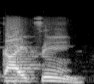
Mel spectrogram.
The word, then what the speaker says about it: chitin: Pronounce this for me. Please, this is not cheating. This is chitin.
